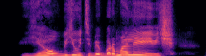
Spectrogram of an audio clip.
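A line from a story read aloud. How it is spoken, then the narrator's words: Passionate moan. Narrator (Russian): простонала Марианна, не имея больше сил сопротивляться ярким эмоциям и лавине страсти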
